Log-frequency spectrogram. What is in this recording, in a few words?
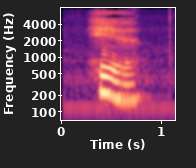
"hair", kiwi english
